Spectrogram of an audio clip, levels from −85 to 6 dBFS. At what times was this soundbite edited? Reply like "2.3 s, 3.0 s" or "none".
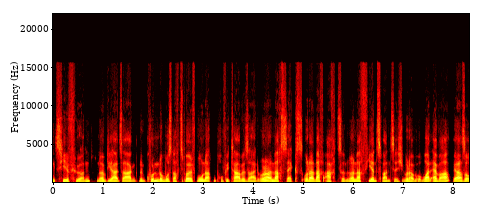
1.0 s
